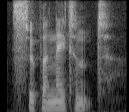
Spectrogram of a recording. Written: supernatant

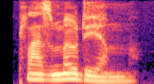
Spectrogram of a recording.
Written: plasmodium

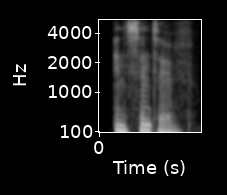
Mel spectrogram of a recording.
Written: incentive

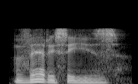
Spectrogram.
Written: varices

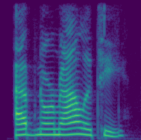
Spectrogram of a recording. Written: abnormality

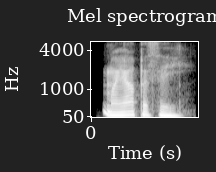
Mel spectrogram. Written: myopathy

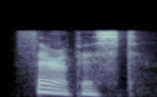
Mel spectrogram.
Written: therapist

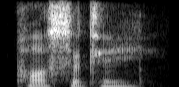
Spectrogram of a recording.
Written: paucity

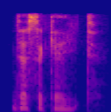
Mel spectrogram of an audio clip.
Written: desiccate

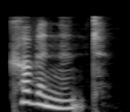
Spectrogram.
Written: covenant

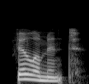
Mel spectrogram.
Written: filament

